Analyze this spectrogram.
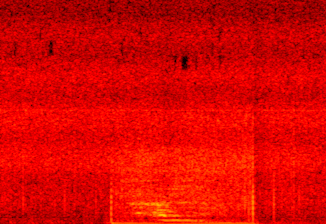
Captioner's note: man groans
